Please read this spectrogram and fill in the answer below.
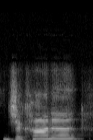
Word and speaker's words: Jaconna: we are um so the pronunciation of my name in case you're curious it's jakana feel free to call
